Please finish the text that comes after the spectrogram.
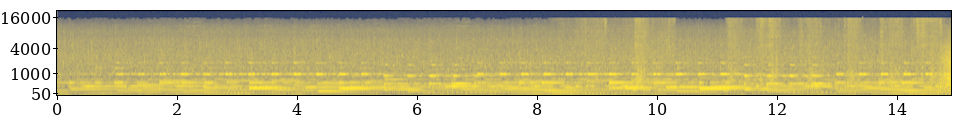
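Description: Steady rain patters through a forest beside a river at the start of the rainy season, a soft continuous wash of drops running the whole time beneath a layer of sustained tonal background sound.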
